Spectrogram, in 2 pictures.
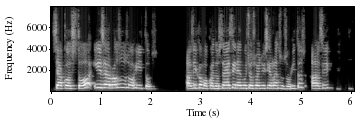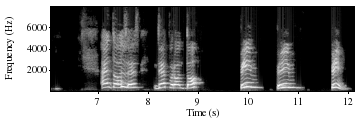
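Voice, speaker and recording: High, playful woman telling a children's story. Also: normal speed. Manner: playful and animated, with sound effects and diminutives. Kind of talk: bedtime story told to children. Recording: dull lo-fi recording.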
